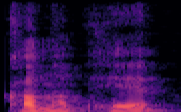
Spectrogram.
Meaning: alternative spelling of kanapé
- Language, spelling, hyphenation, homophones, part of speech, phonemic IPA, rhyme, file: Norwegian Bokmål, kanape, ka‧na‧pe, kanapé, noun, /kanaˈpeː/, -eː, Nb-kanape.ogg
